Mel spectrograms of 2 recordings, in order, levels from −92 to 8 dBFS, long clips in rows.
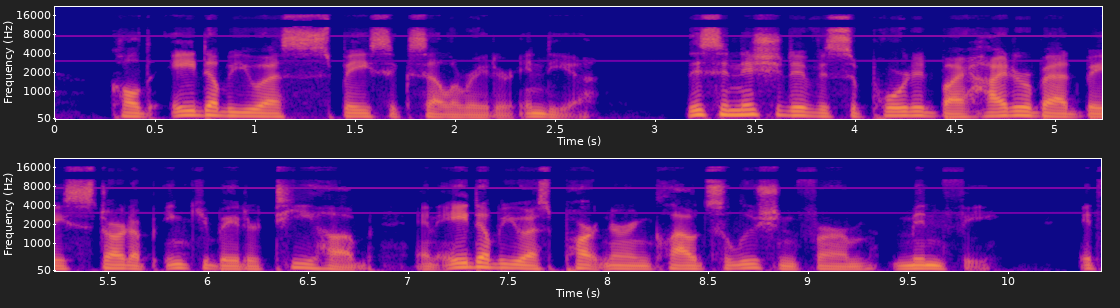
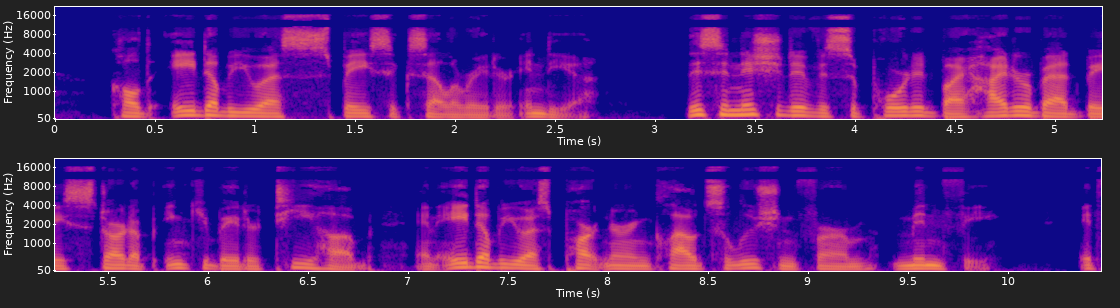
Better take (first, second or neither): second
